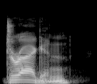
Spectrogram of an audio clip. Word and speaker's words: DRAG.N: The UHI's disbursement of regular antibodies for a greener nation, DRAG.N for short, pronounced Dragon, had been the president's platform for re-election.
